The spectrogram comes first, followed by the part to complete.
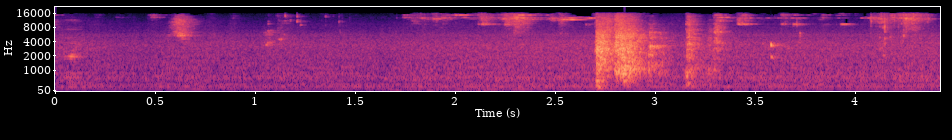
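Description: Water poured from a plastic bottle into a metal measuring cup makes a quiet trickle. About three seconds in there is a brief, louder splash as the water goes into a stainless steel mixing bowl.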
